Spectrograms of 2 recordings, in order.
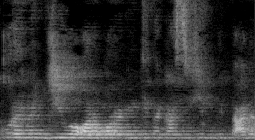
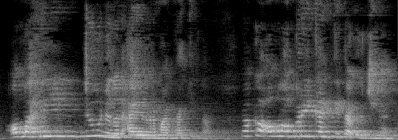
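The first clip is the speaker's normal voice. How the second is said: higher, louder impassioned sermon; fervent preaching; 7 semitones higher, 5 dB louder than usual. Acted. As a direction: press the point home, pleading with the women. Preaching at full force, raised. (khotbah berapi-api, lebih tinggi dan keras)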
